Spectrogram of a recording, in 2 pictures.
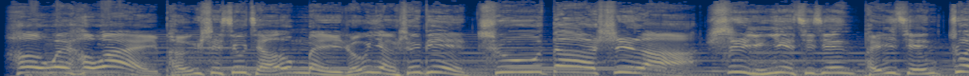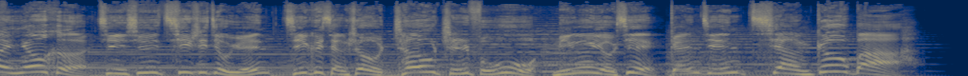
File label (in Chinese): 幽默 促销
